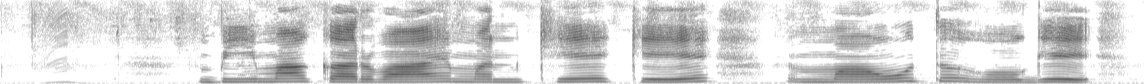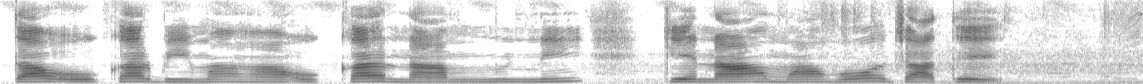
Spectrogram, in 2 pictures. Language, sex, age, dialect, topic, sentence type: Chhattisgarhi, female, 18-24, Eastern, banking, statement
